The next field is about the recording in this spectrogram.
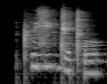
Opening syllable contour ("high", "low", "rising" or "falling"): high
